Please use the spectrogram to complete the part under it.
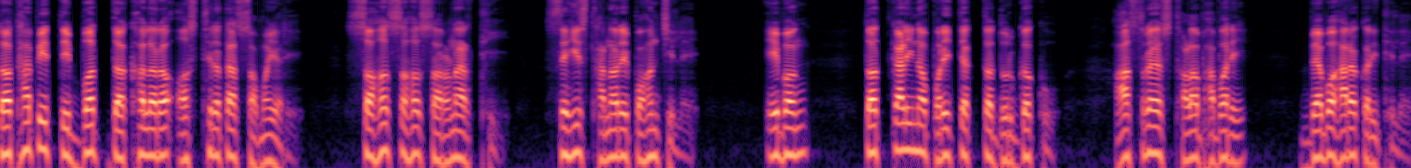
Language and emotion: Odia, neutral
